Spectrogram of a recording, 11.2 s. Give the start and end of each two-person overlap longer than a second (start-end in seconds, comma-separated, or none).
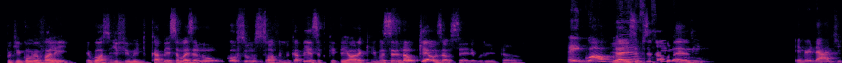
8.1-9.3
